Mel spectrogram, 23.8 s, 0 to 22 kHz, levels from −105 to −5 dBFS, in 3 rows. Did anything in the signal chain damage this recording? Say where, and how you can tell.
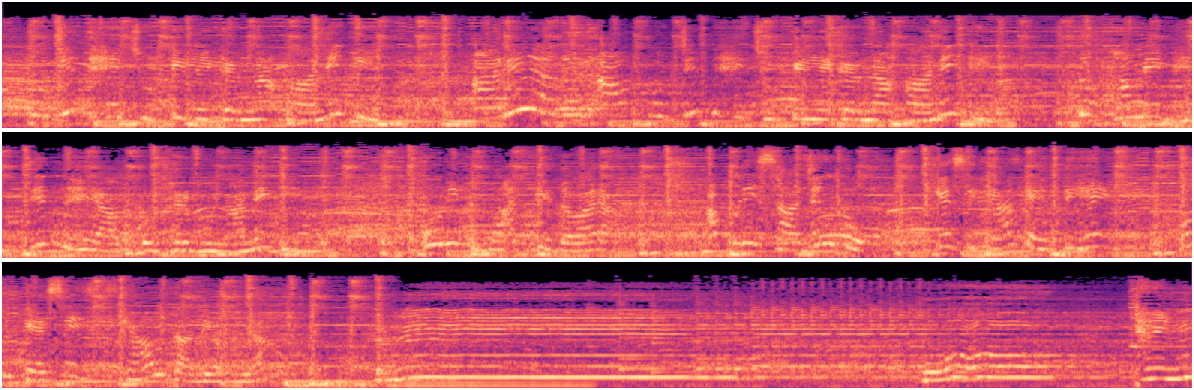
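Yes, there are two short level drops: from 4.17 to 5.06 s and again from 6.77 to 7.10 s, the audio falls abruptly by about 6 dB and then comes straight back, with no change in tone. That is the signature of one channel dropping out, likely a stereo channel cutting out somewhere before the mix to mono. With identical content in both sides, losing one halves the summed signal, hence exactly that 6 dB step.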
